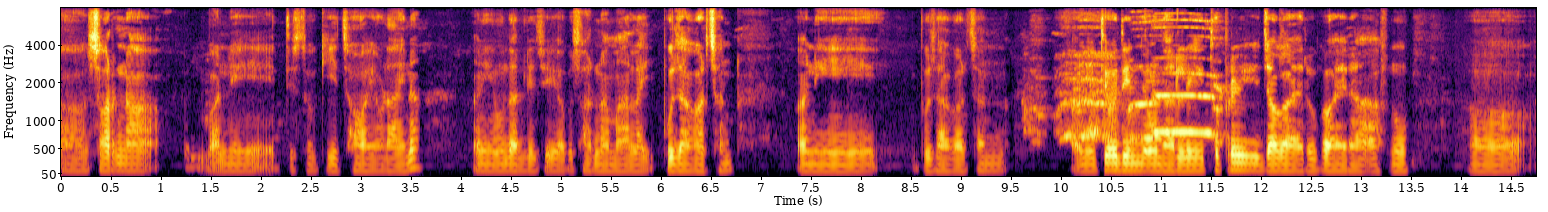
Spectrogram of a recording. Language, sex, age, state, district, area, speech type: Nepali, male, 18-30, West Bengal, Alipurduar, urban, spontaneous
